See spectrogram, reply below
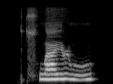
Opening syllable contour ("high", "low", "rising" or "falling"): high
